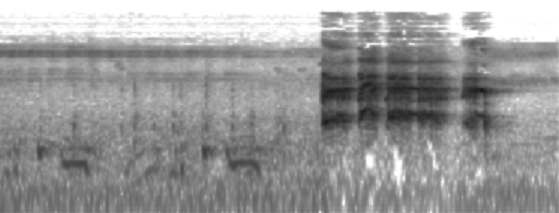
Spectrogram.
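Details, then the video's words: Decoy red junglefowl from Bình Phước, Vietnam, crowing loudly in four ragged, harsh pulses after soft low cooing from other birds and a thin insect whine in the background. "Gà rừng mồi siêng gáy"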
